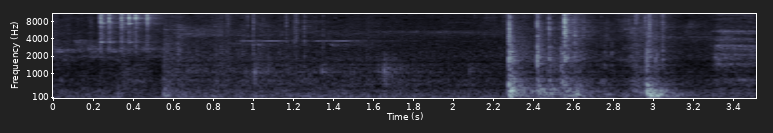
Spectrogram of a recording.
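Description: A ratchet with a 10mm socket on an extension works a bolt on a Honda Civic during a transmission filter change, giving a few brief clicking bursts at the start and again near the end, close, with quiet gaps between.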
